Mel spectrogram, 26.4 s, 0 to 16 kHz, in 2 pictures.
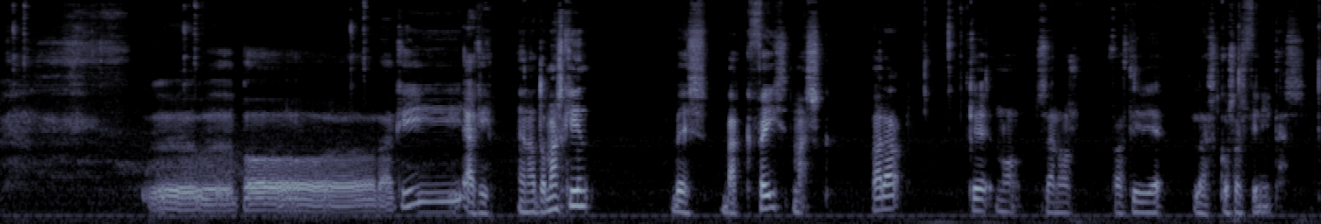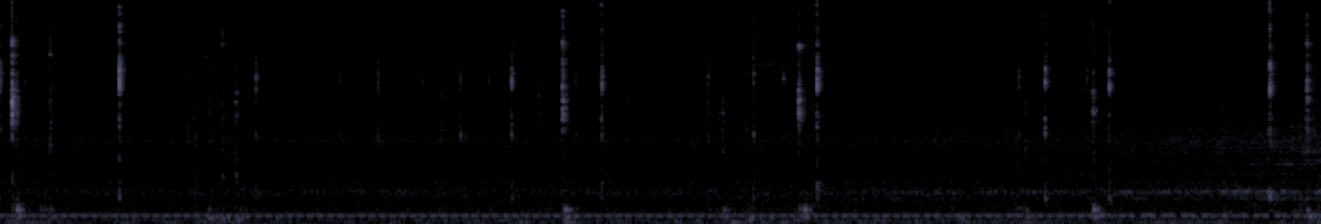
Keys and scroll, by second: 15.2 2.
